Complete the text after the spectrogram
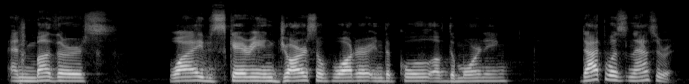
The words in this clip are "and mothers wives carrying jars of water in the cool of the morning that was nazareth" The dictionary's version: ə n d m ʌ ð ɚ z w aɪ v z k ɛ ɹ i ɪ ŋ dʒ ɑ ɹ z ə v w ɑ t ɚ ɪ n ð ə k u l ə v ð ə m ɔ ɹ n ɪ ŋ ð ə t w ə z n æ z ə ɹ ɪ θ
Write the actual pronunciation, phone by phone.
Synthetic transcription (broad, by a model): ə n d m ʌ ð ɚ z w aɪ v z k ɛ ɹ i ɪ ŋ dʒ ɑ ɹ s ə v w ɑ t ɚ ɪ n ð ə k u l ə v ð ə m ɔ ɹ n ɪ ŋ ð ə t w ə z n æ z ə ɹ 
